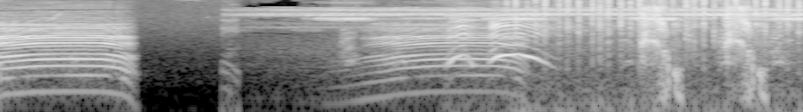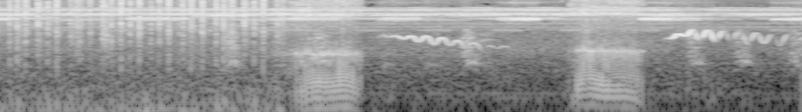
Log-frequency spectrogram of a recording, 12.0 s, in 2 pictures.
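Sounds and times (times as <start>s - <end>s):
fast high chirring: 3.4s - 9.2s.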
